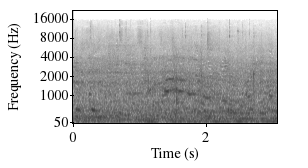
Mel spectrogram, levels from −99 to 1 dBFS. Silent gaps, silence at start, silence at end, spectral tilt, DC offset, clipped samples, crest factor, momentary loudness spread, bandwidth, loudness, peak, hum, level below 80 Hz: none; 0 s; 0 s; -6 dB/octave; under 0.1%; under 0.1%; 14 dB; 3 LU; 16 kHz; -30 LUFS; -16 dBFS; none; -46 dBFS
